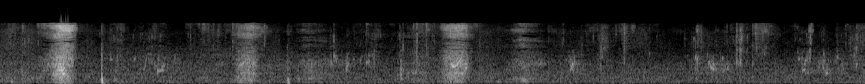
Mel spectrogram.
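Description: A man sniffing water up into his nose and clearing it during wudu ablution (istinshaq): three loud, short nasal sniffs about two seconds apart, with fainter sounds between them.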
